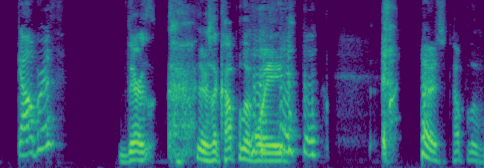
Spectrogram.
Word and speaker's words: Galbraith: Galbraith? There There's a couple of ways There's a couple of ways that it gets pronounced. My family's always just completely phonetic. Galbraith.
